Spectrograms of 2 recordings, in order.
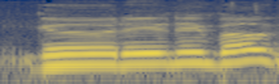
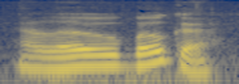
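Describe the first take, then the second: First: The greeting is said loudly, with more energy. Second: The greeting is said quietly, with little energy.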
